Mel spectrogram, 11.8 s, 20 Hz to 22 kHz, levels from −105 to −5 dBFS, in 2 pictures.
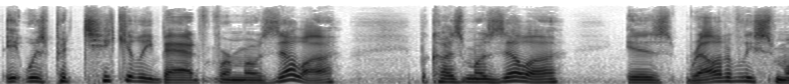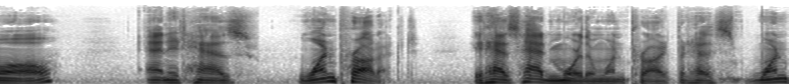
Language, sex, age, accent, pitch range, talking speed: English, male, 50-69, American, 90-115 Hz, 130 wpm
